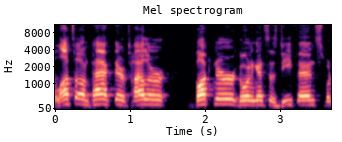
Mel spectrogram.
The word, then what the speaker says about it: Buchner: tyler buchner though um buckner tyler buckner it's pronounced like bill buckner it's it's spelled a little different tyler buckner um good runner we'll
